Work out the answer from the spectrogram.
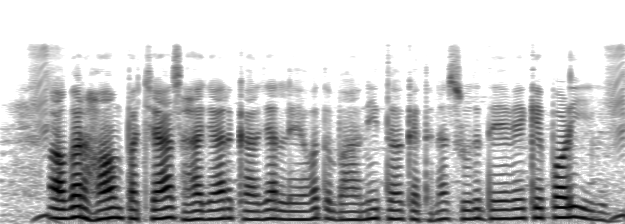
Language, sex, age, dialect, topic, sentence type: Bhojpuri, male, 18-24, Southern / Standard, banking, question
